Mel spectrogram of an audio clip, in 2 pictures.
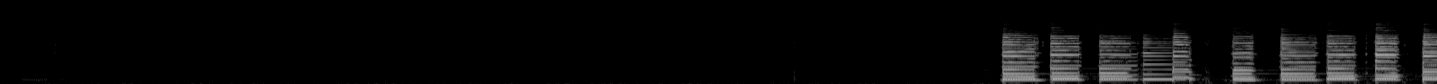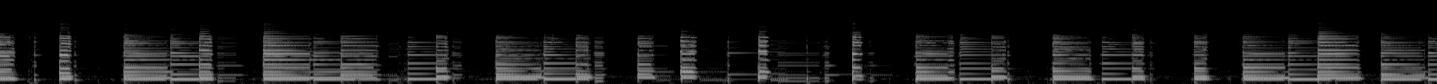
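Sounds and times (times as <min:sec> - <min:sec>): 
electric guitar recorded with Gefell microphone: 0:09.9 - 0:28.7.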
